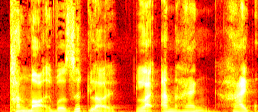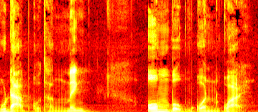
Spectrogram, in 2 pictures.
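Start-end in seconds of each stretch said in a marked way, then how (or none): none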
